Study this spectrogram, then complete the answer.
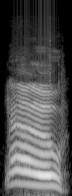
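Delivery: loud, high wail of no; dismayed cry. Real, not acted. Gamer finds things gone, dismayed wail. Lost items after dying.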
